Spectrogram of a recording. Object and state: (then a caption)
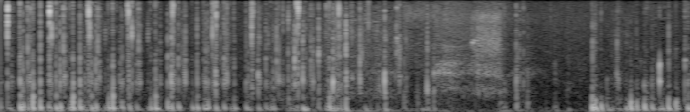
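Plastic DVD case. A hollow hard plastic DVD/game case is held up close to the microphone and tapped fast with fingertips and nails. The taps come as quick, uneven, clip-clop-like knocks with a deep, hollow thump. They ease into quieter, softer scratching in the middle, then pick back up into rapid tapping at the end.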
